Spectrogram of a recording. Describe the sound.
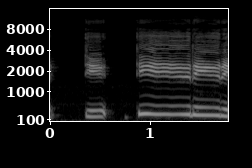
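A voice imitates a TV show's general-purpose background theme tune, singing wordless doo syllables: a short note, a brief pause, then a longer run of sustained, steady notes.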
